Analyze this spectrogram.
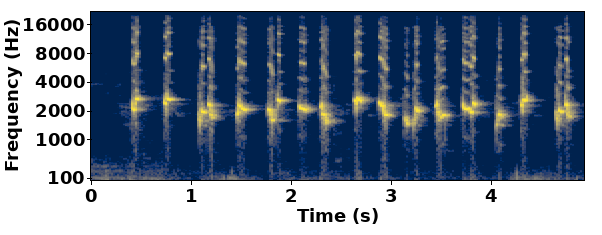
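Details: Long 'ropel' chatter of a yellow-vented bulbul, a lure for other bulbuls to answer: a steady string of about fifteen sharp whistled notes, each a quick upslurred chirp, evenly paced over five seconds.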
